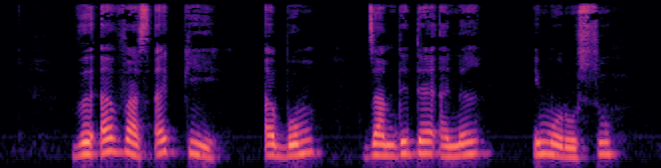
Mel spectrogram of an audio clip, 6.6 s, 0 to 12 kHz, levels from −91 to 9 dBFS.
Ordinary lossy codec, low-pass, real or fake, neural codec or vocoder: MP3, 96 kbps; 10.8 kHz; real; none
